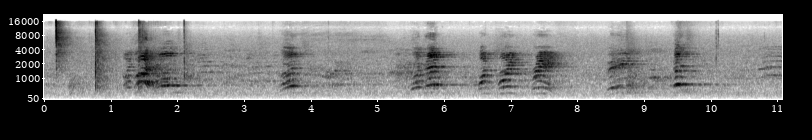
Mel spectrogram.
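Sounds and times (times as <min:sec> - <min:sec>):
man shouting: 0:01.2 - 0:02.1, 0:09.4 - 0:10.0.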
